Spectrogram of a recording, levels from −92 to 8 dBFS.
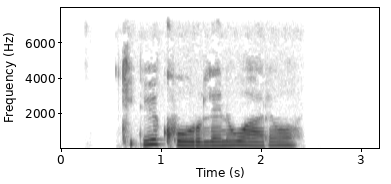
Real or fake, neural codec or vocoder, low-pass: real; none; 7.2 kHz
